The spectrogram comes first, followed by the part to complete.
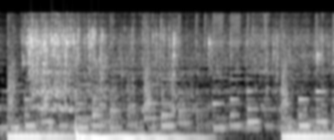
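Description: Cabbage cutlet deep-frying in hot oil in a kadai: a steady sizzle of bubbling oil, with background music playing over it.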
